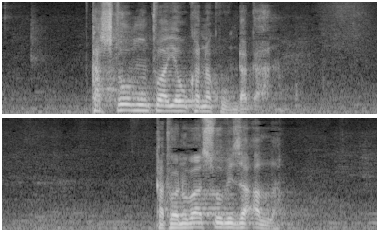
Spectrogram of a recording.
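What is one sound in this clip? A man speaks slowly and firmly into a microphone, in short bursts with pauses.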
